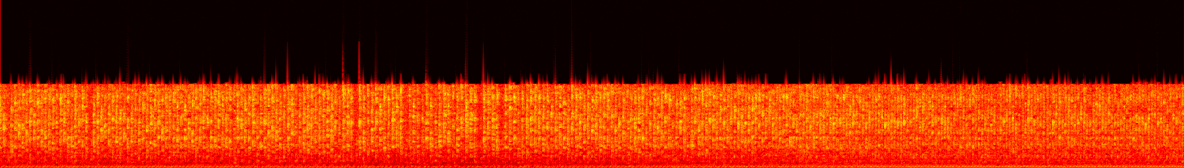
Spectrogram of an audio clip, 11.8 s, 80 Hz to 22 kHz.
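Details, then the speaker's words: Onan 22hp opposed twin with retrofitted points ignition and new battery, temporary setup with ignition wire lying on the exhaust: steady, even beat, then picks up speed smoothly; no misses or knocks, running well. "I'd say it sounds pretty good course it don't help that uh my ignition wire was laying on top of the exhaust"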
